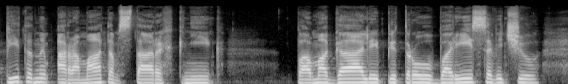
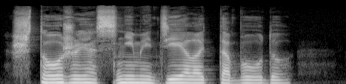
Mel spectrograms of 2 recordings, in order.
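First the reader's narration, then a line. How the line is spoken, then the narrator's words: Quiet, bewildered. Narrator (Russian): сказала тихо и растерянно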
